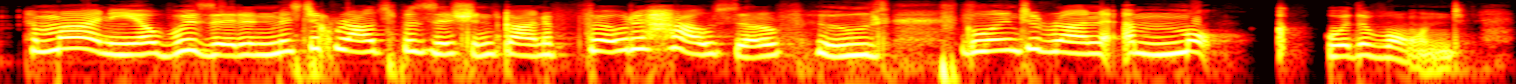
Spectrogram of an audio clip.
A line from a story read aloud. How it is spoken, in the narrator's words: said Percy pompously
